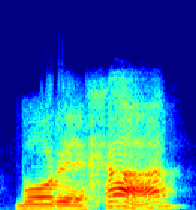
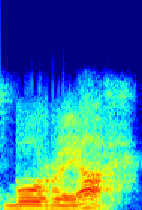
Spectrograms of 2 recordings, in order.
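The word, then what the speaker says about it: בורח: Entonces, en vez de decir boreja, que normalmente esperaríamos, es borreaj, borreaj.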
